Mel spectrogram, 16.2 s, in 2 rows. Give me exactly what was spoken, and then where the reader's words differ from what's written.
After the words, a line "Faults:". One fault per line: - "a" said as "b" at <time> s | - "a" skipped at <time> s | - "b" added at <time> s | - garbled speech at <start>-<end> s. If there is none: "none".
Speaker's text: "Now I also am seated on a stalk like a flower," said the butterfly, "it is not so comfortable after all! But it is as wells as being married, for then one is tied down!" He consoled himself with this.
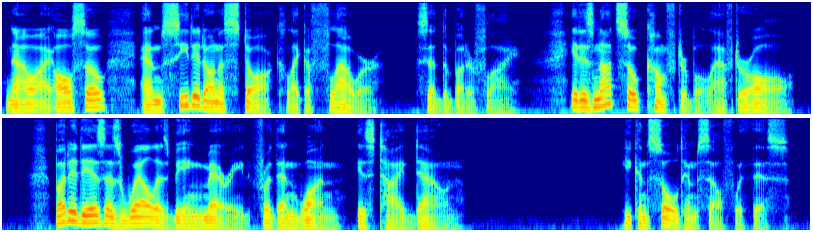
"Now I also am seated on a stalk like a flower," said the butterfly, "it is not so comfortable after all! But it is as well as being married, for then one is tied down!" He consoled himself with this.
Faults:
- "wells" said as "well" at 9.3 s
